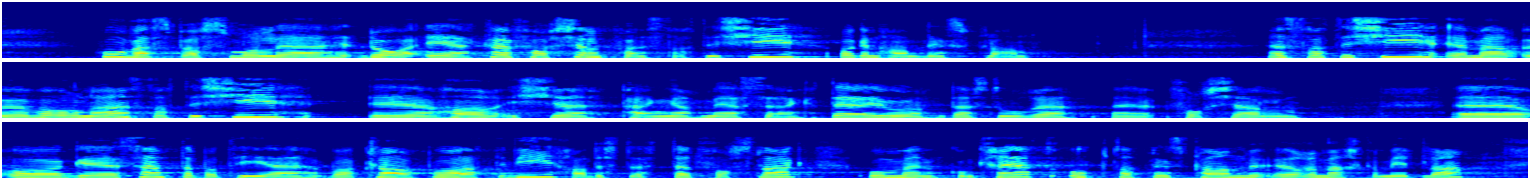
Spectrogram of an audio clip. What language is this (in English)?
Norwegian Nynorsk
